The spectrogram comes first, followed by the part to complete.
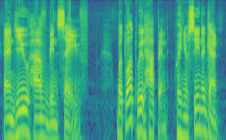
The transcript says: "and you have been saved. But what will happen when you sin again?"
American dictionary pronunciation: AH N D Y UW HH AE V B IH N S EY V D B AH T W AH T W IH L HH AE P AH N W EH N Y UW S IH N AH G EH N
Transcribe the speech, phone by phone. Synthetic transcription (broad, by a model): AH N D Y UW HH AE V B IH N S EY V B AH T W AH T W IH L HH AE P AH N W EH N Y UW S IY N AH G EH N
